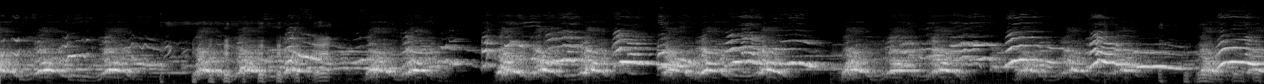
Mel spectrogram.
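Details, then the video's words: Three dogs, a puggle, a rat terrier and a dachshund-pug mix, howl together over uneaten food while their owner joins in; overlapping wavering howls with sliding pitch, yips and bark-like onsets, almost without pause. "Dogs howling over uneaten food"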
